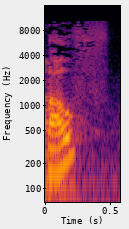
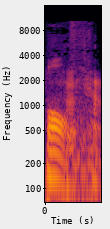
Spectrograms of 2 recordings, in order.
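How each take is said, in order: First: It is said in a Brooklyn accent. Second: It is said in a standard accent.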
